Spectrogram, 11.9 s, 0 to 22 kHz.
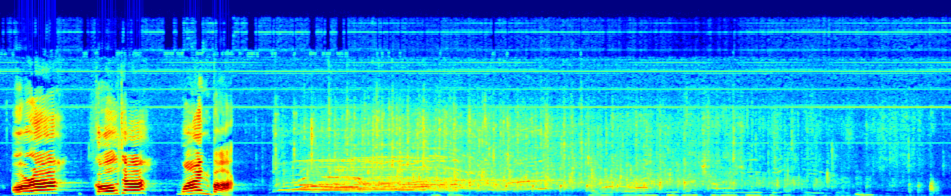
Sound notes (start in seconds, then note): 3.4 audience cheers; 3.4 audience applauds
